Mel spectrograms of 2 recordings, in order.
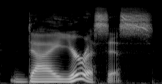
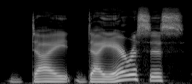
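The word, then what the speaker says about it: diaeresis: the word diuresis and it's actually pronounced I should fix that diuresis diarysis the British say diurysis I think that's close enough it is spelled d-i-a-e-r-e-s-i-s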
